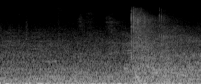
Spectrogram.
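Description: A single sharp thud about a second and a half in: a hollow plastic Blitzball striking after being pitched, with a short echo from the large hall.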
